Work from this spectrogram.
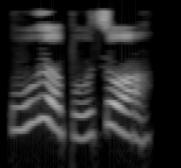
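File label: "无恶不作", Mandarin Chinese; hsk; chinese-flashcards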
